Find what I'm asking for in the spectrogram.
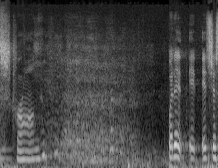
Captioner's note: crowd laughs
